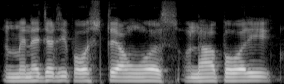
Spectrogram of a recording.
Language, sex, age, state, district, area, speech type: Sindhi, male, 30-45, Gujarat, Surat, urban, spontaneous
